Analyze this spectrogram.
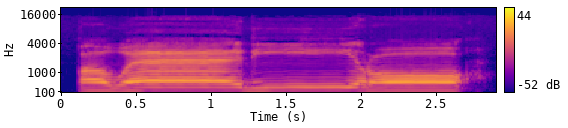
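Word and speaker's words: قواريرا: So this one, when you stop, you're going to say qawarira. And then the second one, you don't pronounce it with the alif.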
